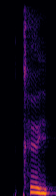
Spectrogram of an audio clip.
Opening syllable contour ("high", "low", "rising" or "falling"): low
